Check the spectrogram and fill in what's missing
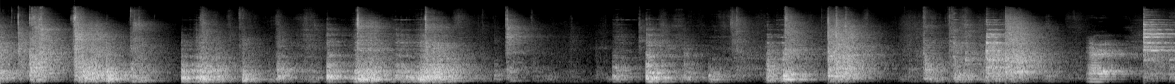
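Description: Hammer blows and prying while pulling nails from baseboard in a rental remodel, a rapid series of loud, close knocks and wooden thuds in uneven bursts with brief pauses.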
